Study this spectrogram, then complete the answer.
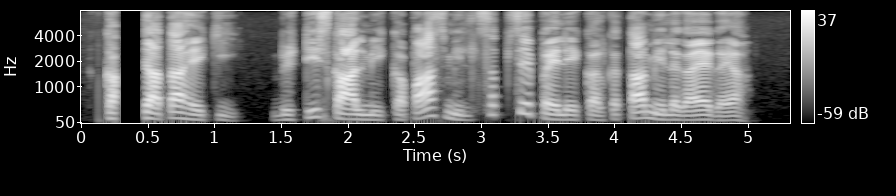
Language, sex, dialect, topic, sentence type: Hindi, male, Marwari Dhudhari, agriculture, statement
